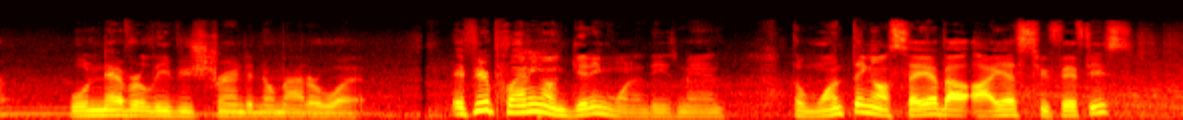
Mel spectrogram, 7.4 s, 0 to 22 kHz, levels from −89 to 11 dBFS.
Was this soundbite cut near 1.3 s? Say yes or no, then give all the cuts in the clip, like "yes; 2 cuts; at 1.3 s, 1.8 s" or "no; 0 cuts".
no; 1 cut; at 2.7 s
